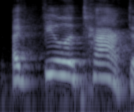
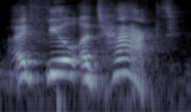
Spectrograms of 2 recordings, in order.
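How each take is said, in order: First: Said in the usual way. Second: Mock wounded. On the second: Mock hurt aside.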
